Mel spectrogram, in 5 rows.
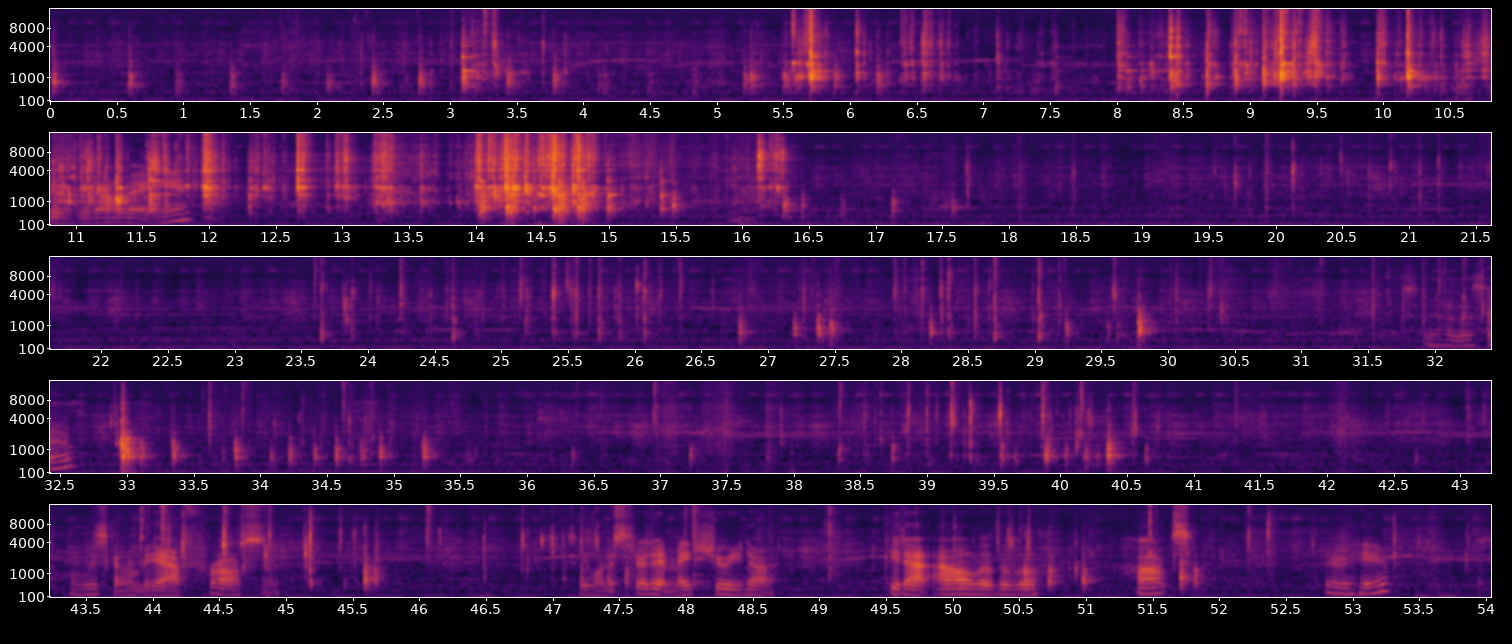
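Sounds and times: plastic cups clinking on glass: 1.7s - 4.3s, 5.2s - 16.6s, 39.5s - 40.7s
spatula scraping glass bowl: 5.5s - 16.4s.

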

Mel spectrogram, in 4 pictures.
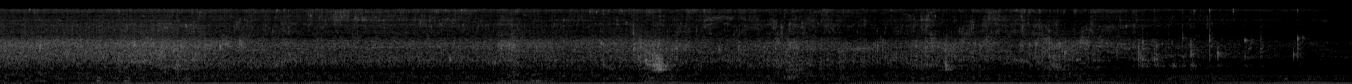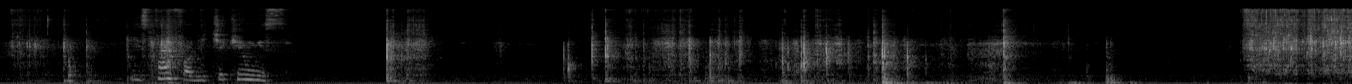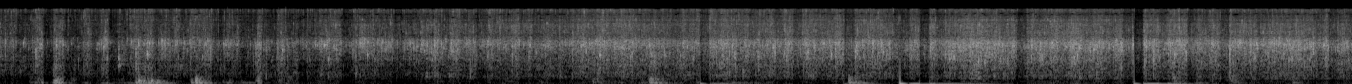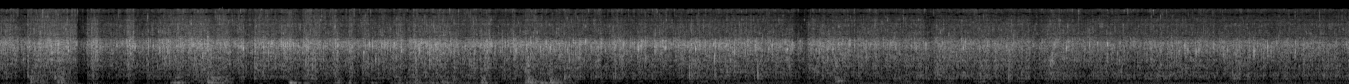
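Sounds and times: chicken deep-frying sizzle: 0.0s - 14.2s, 25.9s - 54.0s.

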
